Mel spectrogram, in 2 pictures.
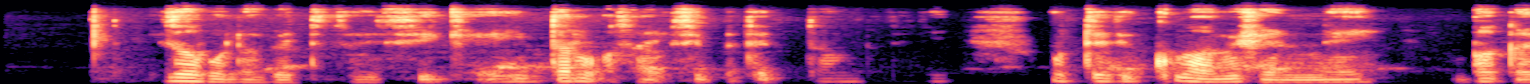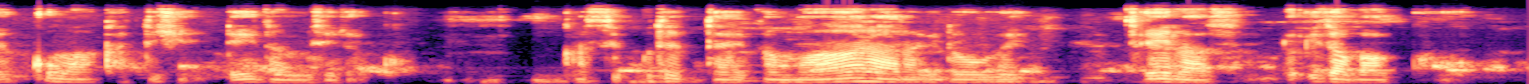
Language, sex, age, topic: Gamo, male, 25-35, government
